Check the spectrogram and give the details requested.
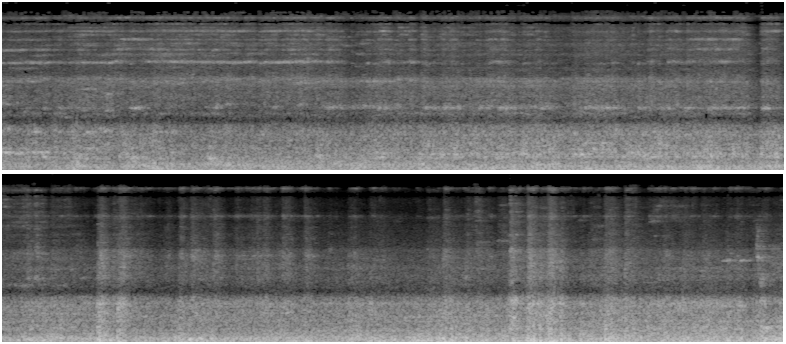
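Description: MBTA Green Line light-rail train running through the subway tunnel, heard from inside the car. Its wheels squeal in steady high tones through the first half. About halfway through the squeal fades, and a heavier rumble with repeated sharp clacks over the rails takes over.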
